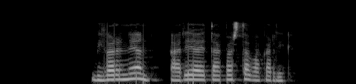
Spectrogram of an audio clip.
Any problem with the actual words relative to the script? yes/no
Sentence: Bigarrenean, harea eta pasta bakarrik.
no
